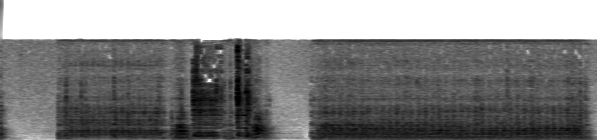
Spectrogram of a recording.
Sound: machine whirring

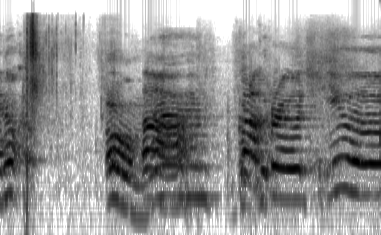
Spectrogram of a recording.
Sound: disgusting Squish Noise

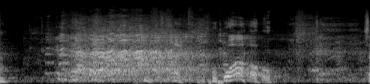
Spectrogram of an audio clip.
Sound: audience laughing

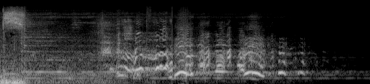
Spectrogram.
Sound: laughter

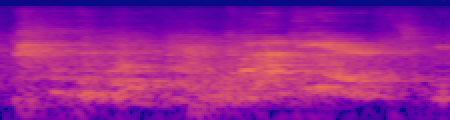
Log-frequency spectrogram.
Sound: audience laughs

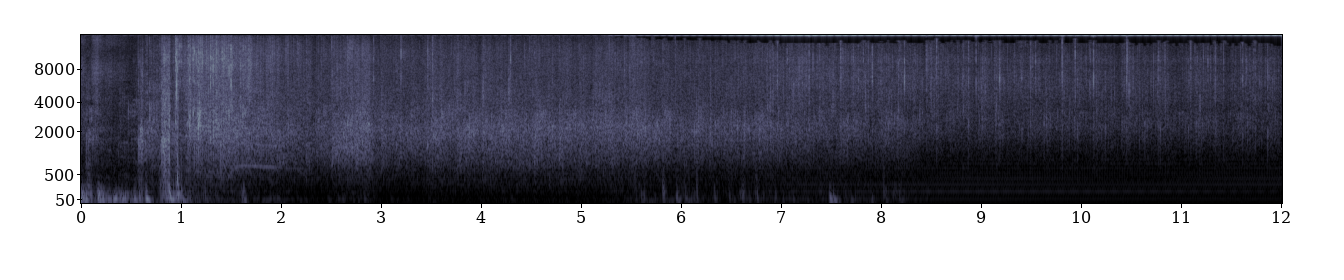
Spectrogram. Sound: applause

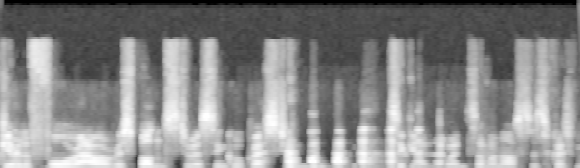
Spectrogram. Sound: laughter

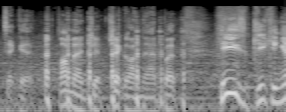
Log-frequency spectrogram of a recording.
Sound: laughs

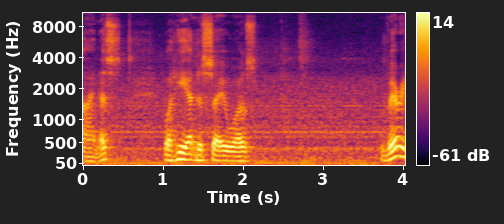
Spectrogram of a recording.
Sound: speaking a foreign language

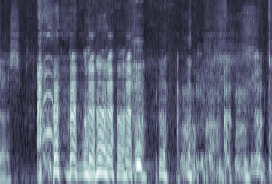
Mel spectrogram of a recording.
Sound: all laugh

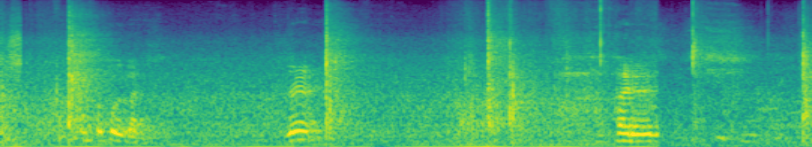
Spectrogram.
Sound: speaking in Japanese

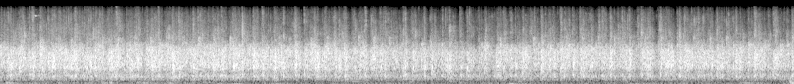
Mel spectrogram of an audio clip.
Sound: applause

